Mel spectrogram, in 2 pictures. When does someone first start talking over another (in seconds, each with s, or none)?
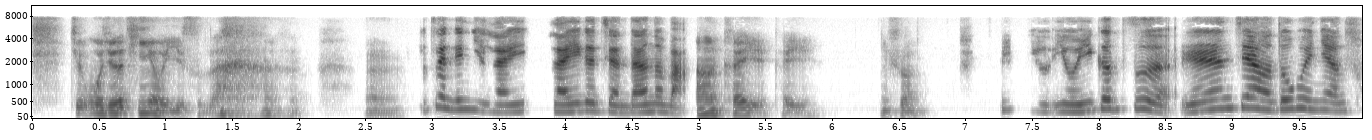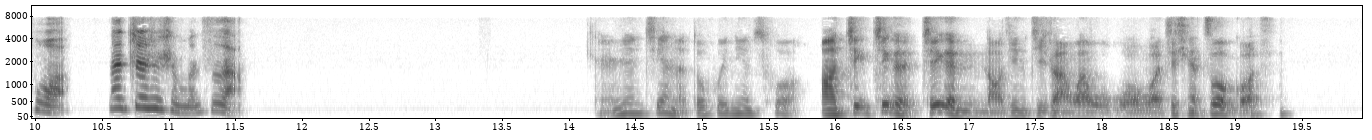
none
